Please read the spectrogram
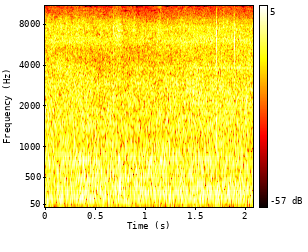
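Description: Steady, even rushing noise of open-air ambience, with no distinct events.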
